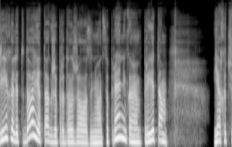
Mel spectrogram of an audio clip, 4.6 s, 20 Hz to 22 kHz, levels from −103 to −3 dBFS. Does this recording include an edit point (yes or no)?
no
